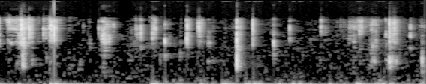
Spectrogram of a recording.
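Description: Close-up chewing of a crunchy, cereal-like chocolate snack: irregular small clicks and crunches from the mouth.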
